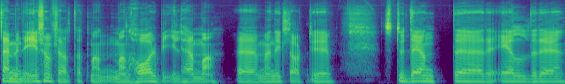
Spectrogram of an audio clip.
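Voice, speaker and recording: Recorded very cleanly against a silent background, a man talks in a monotone, flat intonation with a dry, close sound and no echo. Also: medium pitch for a man, moderate pace. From northern Sweden, Skellefteå. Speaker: economist podcast co-host. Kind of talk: casual explanatory chat.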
